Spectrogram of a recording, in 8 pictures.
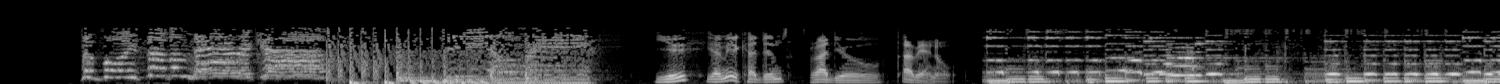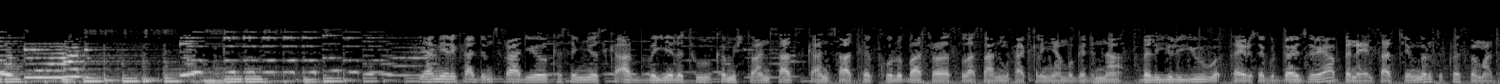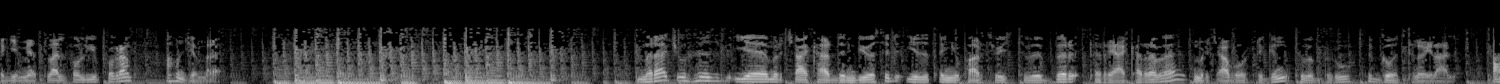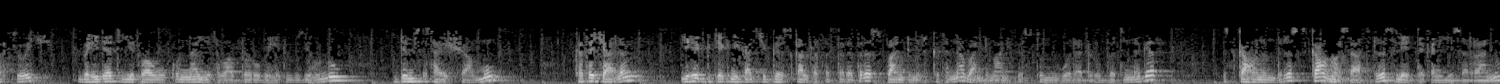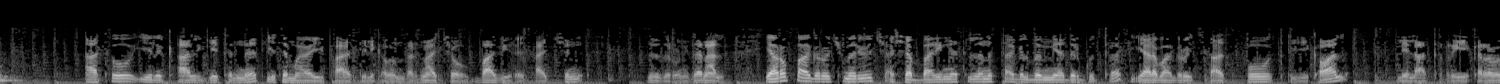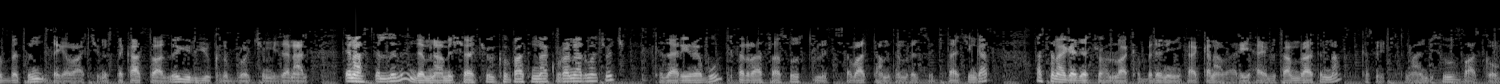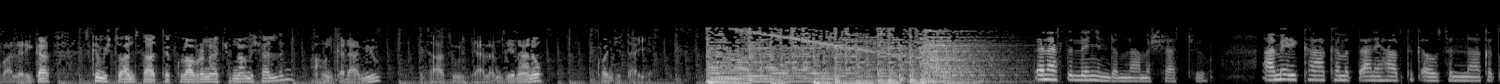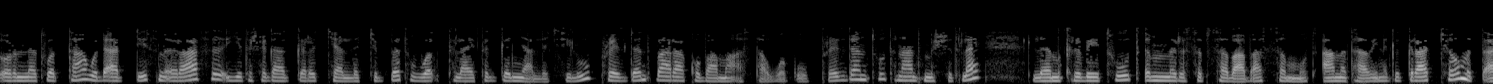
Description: ከምሽቱ ኣንድ ሰዓት የአማርኛ ዜና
